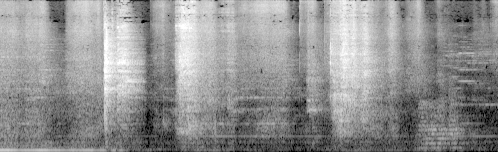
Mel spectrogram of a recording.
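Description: Strips of stone tile being slid and set down by hand on a wooden board: a few separate scraping rubs and knocks, the sharpest about two seconds in. A low hum stops about two and a half seconds in.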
